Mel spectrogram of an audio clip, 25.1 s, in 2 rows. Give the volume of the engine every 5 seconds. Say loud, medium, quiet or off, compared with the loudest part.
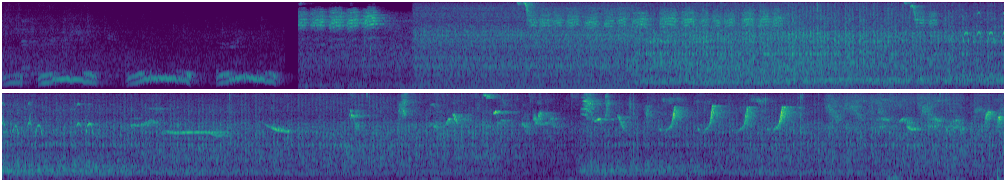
off, loud, loud, medium, medium.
